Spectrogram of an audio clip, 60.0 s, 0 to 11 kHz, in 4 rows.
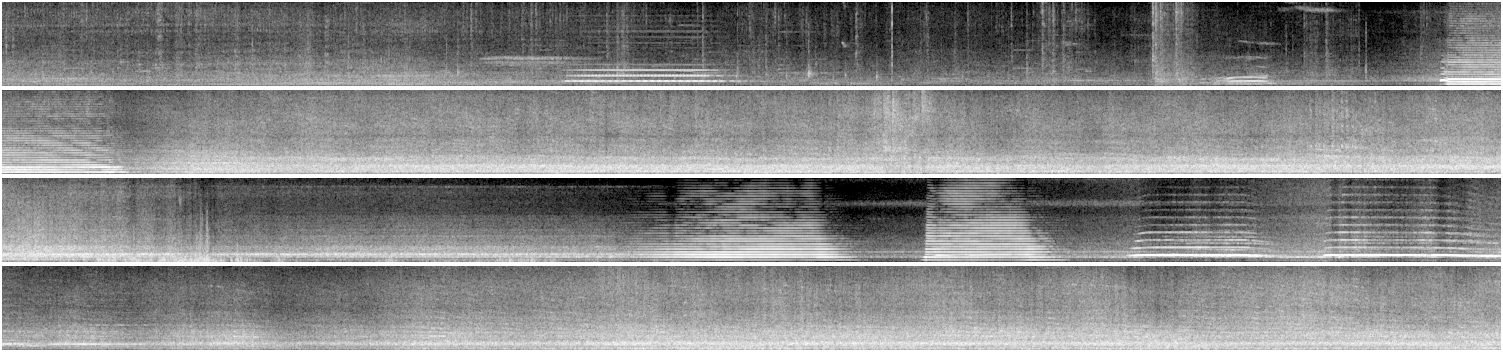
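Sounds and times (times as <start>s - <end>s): passenger train running past: 0.0s - 59.9s
locomotive horn blasts: 4.8s - 7.5s, 14.4s - 16.3s, 36.3s - 38.6s, 39.2s - 40.7s, 41.3s - 46.0s.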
